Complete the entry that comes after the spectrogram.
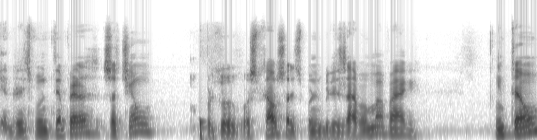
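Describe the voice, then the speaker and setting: Talking at a very fast pace yet with long, frequent pauses, a man uses a fairly low voice with very wide pitch swings. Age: 60s. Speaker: hip surgeon and university professor. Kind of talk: casual interview chat.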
